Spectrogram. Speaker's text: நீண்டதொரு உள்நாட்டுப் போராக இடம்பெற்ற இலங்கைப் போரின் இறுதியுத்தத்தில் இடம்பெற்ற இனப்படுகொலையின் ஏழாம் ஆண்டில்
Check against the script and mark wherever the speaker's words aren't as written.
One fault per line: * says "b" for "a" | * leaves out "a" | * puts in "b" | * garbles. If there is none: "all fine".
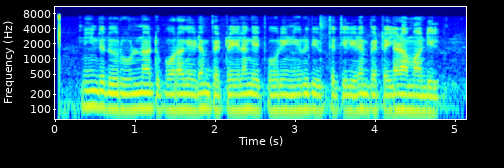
* leaves out "இனப்படுகொலையின்"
